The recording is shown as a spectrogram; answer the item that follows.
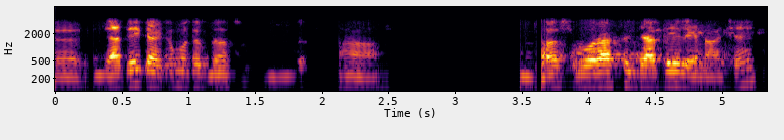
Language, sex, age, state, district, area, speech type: Maithili, male, 45-60, Bihar, Purnia, rural, conversation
